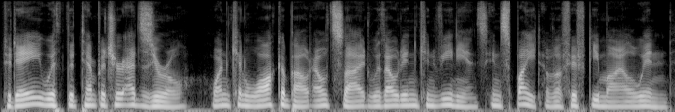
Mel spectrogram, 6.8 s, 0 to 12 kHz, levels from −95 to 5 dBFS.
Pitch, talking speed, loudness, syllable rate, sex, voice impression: 125 Hz, 180 wpm, -18 LUFS, 5.6 syllables/s, male, masculine, middle-aged, tensed, powerful, hard, clear, intellectual, slightly mature, friendly, reassuring, wild, lively, slightly modest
